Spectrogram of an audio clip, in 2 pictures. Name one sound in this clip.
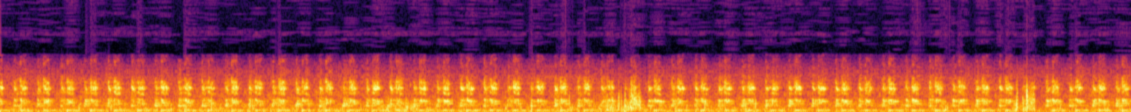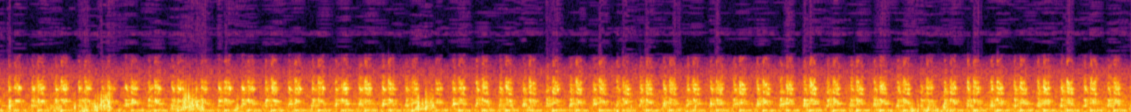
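A boat engine chugs steadily close by.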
